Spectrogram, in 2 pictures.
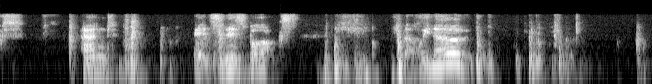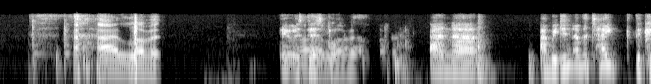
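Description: A middle-aged man with a headset microphone talks and laughs.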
